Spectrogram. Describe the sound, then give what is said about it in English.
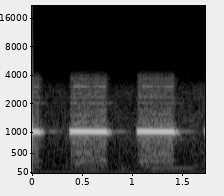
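A truck's reversing beeper sounds a steady mid-pitched electronic tone in loud, evenly spaced pulses, about three beeps in under two seconds, with a faint hum of the tone lingering between them. No one speaks. “The truck backing up.”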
